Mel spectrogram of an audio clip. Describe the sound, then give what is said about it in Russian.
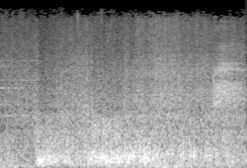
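A thunderstorm: a deep rolling rumble of thunder swells in after a brief moment and keeps going, loud and continuous, over a steady rain-like hiss. “Ух, какая гроза.”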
